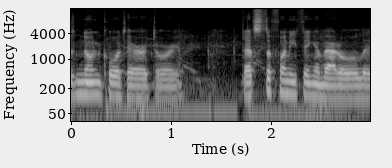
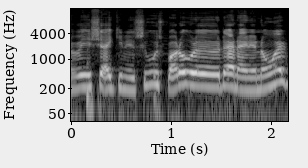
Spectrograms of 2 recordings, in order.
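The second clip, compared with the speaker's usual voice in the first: hammed-up Australian accent, higher and twangy; mock Australian accent; 6 semitones higher than usual. Streamer pretending to be the Australian mailman, in a put-on Australian accent. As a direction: play a cartoon Aussie bloke, Australian accent all through. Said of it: "I am Australian".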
